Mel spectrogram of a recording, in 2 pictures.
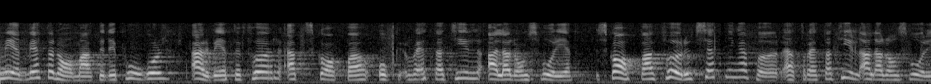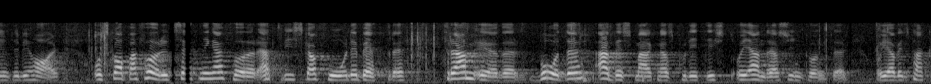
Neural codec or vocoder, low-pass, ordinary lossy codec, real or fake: none; 7.2 kHz; none; real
